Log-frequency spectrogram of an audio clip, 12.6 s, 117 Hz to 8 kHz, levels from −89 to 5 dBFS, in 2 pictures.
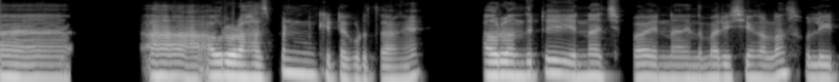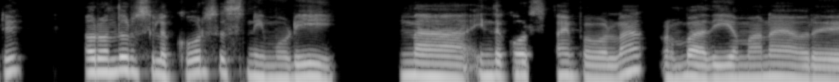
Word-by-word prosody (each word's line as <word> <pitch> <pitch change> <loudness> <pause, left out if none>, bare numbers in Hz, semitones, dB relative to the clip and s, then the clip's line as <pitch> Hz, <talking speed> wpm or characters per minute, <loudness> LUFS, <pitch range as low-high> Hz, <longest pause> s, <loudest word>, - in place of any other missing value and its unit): ஆ - - +4 1.6
அவரோட 160 -1 +8
ஹஸ்பண்ட் 180 +7 +1 0.2
கிட்டே 145 -3 -2
கொடுத்தாங்க 130 -1 -2 0.6
அவர் 165 0 +7
வந்துட்டு 165 +3 0 0.2
என்னாச்சுப்பா 155 -1 -1
என்ன 145 0 -1
இந்த 140 0 -1
மாதிரி 145 0 +1
விஷயங்கள்லாம் 150 +4 -2
சொல்லிட்டு, 145 +4 -2 0.6
அவர் 195 0 +4
வந்து 195 +2 +4
ஒரு 195 - -2
சில 180 - 0 0.2
கோர்ஸஸ் 190 +1 -3
நீ 150 - +1
முடி 145 +2 +1 0.8
நான் 150 -4 +2
இந்த 160 +1 +1
கோர்ஸ் 165 -1 -1
தான் 170 0 -1
இப்போலாம் 150 +6 -2 0.2
ரொம்ப 140 +3 -2
அதிகமான 140 +1 -1 0.3
ஒரு 130 -1 -1
150 Hz, 135 wpm, -22 LUFS, 140-165 Hz, 1.6 s, அவரோட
